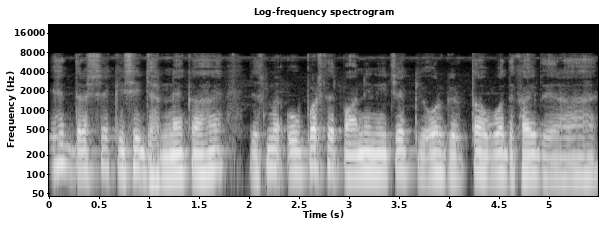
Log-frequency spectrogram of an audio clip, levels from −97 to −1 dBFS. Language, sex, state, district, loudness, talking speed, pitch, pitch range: Hindi, male, Uttar Pradesh, Lalitpur, -18 LUFS, 205 wpm, 110 Hz, 105-120 Hz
